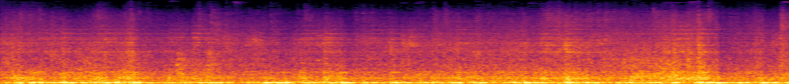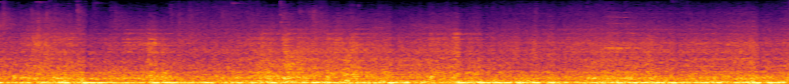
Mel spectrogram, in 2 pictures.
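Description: A train rumbles and hums steadily as it travels.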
